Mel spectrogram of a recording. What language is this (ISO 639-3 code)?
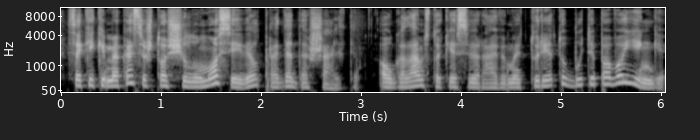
lit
